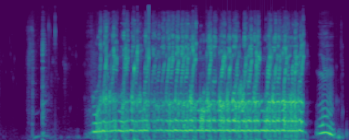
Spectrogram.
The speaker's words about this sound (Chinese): 你有没有 gargle 啊的习惯，就像漱口这样，拿个水这样，这样的哈。我弄给你看，我先喝一口给你看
